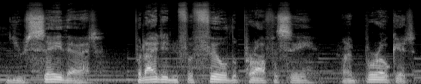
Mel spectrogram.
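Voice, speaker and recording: A man's voice: deep voice, unhurried, a little mellow. A man playing a world-weary, skeptical warrior hero in a video game, with a dry, casual, sardonic manner. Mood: weary regret. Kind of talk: understated video game cutscene acting. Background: game music.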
